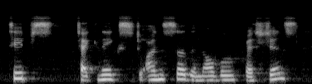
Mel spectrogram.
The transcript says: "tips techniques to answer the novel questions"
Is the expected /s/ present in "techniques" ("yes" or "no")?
yes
